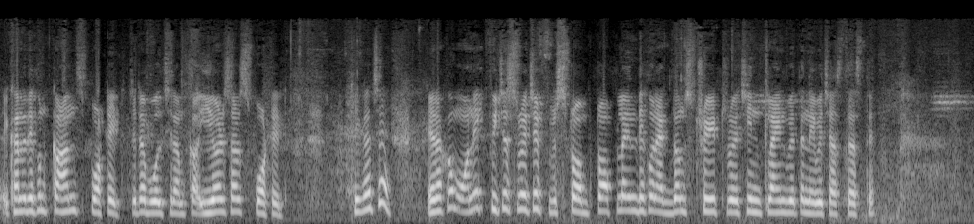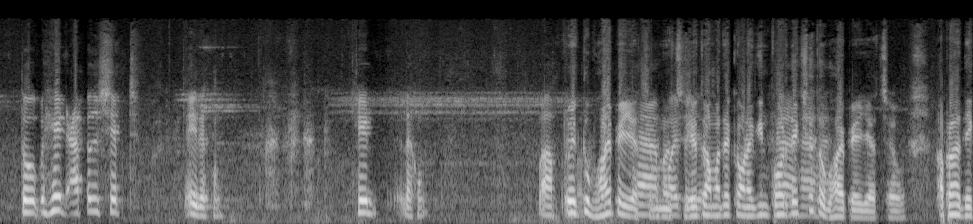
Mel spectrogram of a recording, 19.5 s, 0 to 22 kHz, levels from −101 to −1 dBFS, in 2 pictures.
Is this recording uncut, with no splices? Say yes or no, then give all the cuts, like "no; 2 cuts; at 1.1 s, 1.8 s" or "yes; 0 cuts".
yes; 0 cuts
